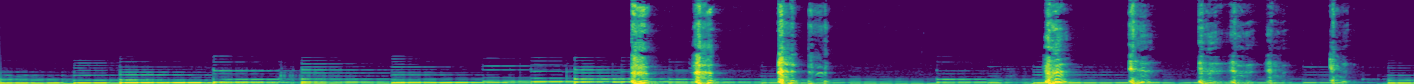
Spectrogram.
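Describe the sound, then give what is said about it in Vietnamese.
Weary, hoarse coughing from inside a thatched-roof house in the middle of rice fields: several sharp, echoing coughs in irregular bursts, mostly in the second half, over sustained low musical tones. “Những tiếng ho đầy mệt vọng ra từ bên trong căn nhà lá nằm hiu hắt giữa cánh đồng lúa”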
